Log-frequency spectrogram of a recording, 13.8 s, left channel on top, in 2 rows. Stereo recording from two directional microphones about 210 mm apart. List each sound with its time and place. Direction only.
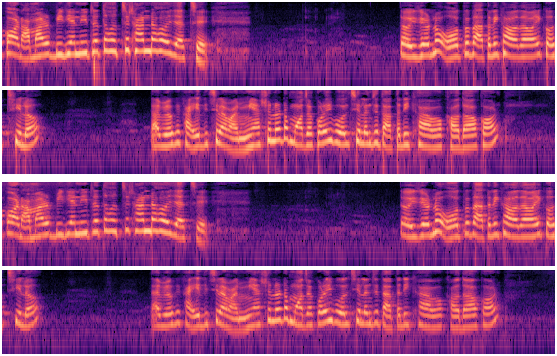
0.0 s a woman's voice: 40° left (ahead or behind)
4.9 s a woman's voice: 25° left (ahead or behind)
8.7 s a woman's voice: 25° left (ahead or behind)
